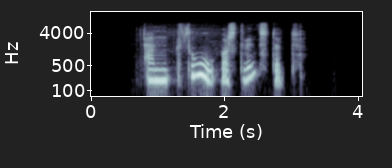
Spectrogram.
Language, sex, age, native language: Icelandic, female, 40-49, Icelandic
